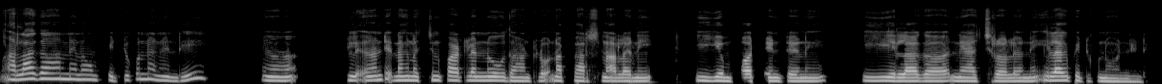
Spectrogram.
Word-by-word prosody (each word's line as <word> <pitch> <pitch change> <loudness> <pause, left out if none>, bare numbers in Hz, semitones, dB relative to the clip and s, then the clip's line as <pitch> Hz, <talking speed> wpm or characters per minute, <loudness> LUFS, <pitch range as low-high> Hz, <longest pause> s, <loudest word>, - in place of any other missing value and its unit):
అలాగా 255 +3 +2 0.2
నేను 230 -2 -1 0.2
పెట్టుకున్నానండి. 200 -3 -3 0.8
ఆహ్, 175 0 +2 0.6
ఇల 190 - +2 0.2
అంటే 210 - 0
నాకు 190 0 +3
నచ్చిన 185 +2 -2
పాటలన్నీ 185 -1 +2
ఓహ్! 175 - 0
దాంట్లో. 160 0 -1
నా 170 - +4 0.2
పర్సనలని, 155 -1 +1 0.6
ఈ - - +2 0.2
ఇంపార్టెంటని, 155 -1 +1 0.6
ఈ - - 0 0.2
ఇలాగ 155 -1 +4 0.4
న్యాచురలని, 155 0 +1
ఇలాగ 185 0 +5
పెట్టుకునేవాడినండి. 140 -6 -2
165 Hz, 105 wpm, -24 LUFS, 155-190 Hz, 0.8 s, ఇలాగ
